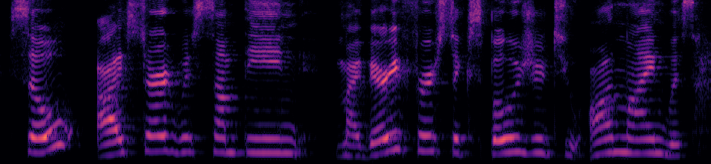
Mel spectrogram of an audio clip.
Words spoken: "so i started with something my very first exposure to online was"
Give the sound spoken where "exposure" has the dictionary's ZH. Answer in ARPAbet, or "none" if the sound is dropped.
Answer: ZH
